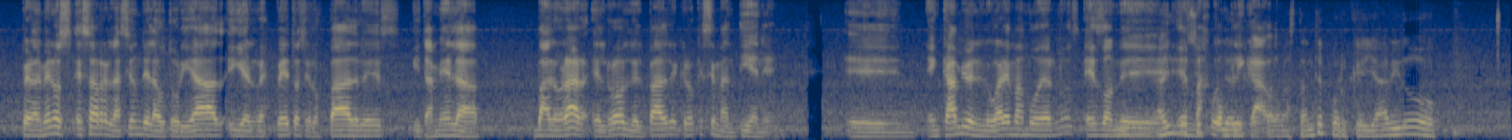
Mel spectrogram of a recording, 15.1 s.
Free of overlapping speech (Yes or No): No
